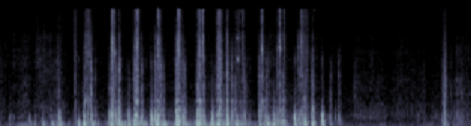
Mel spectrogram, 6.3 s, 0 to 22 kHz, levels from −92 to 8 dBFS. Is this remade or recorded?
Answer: recorded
